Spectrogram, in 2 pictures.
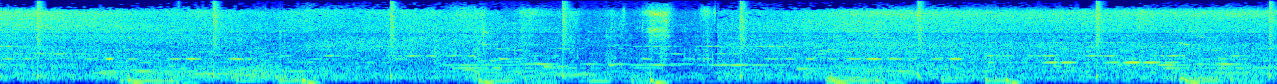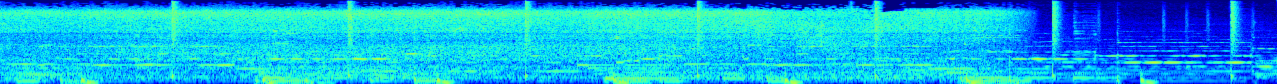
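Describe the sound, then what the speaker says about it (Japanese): Small knee-high ocean waves breaking in near-windless conditions at a surf point, dumping close to shore in a continuous roar with repeated crashes, loud and without speech. "ここにこれだけ波入ってれば"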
